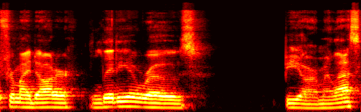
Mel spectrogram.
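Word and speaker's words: Biar: my daughter Lydia Rose BR. My last name is pronounced BR. Like the letter B and the letter R, but it's spelled B I A R.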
